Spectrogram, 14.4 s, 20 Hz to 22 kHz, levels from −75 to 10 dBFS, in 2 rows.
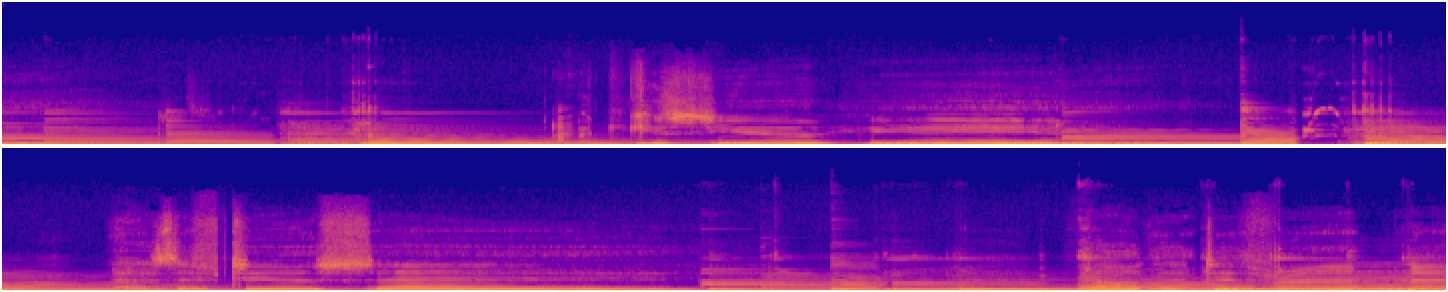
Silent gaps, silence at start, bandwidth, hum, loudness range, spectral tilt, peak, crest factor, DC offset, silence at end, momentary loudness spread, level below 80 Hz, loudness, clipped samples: none; 0 s; 14.5 kHz; none; 3 LU; -6 dB/octave; 0 dBFS; 16 dB; under 0.1%; 0 s; 9 LU; -46 dBFS; -17 LUFS; under 0.1%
